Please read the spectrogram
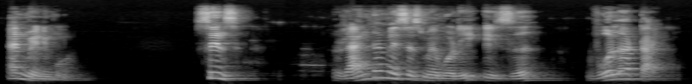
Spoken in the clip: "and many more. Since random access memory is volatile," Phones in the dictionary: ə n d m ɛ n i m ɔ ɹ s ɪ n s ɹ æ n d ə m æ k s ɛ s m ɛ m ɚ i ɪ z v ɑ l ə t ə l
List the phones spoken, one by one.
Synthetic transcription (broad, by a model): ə n d m ɛ n i m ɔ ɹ s ɪ n s ɹ æ n d ə m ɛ s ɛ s m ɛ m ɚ i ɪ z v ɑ l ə t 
